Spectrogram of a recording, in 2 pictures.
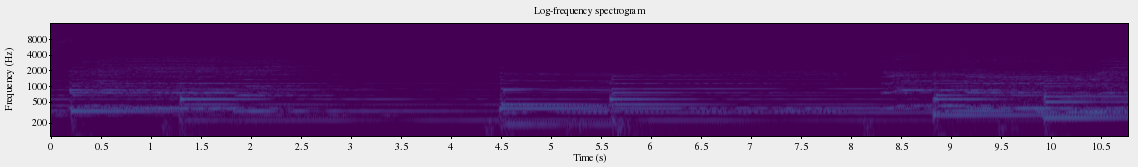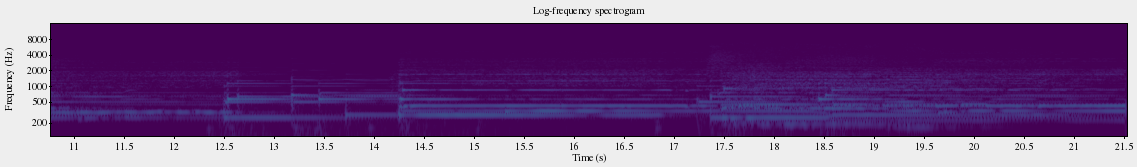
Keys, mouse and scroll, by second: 1.4-2.4 drag, 2.9 middle click, 3.9-5.2 drag, 5.8 click, 6.1 click, 6.7 click, 8.2 click, 9.8 KP_0, 11.4-12.9 drag, 13.9 middle click, 15.5 click, 17.5-19.4 drag, 20.2 KP_0.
